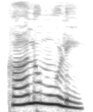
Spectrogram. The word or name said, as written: ಕಲುಮಳೆ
